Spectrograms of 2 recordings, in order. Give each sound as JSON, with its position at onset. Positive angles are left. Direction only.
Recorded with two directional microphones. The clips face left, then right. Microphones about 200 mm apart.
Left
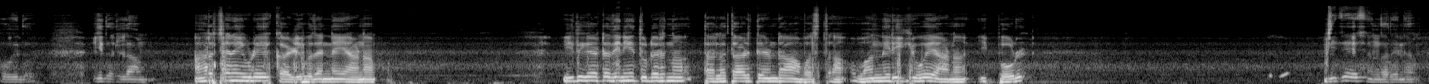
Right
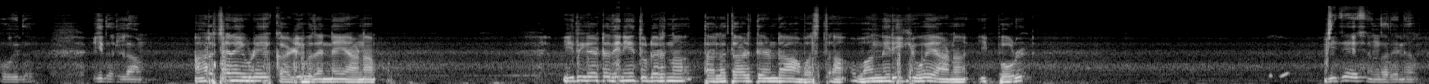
{"t": 0.0, "sound": "speech", "side_deg": 0}
{"t": 1.2, "sound": "speech", "side_deg": 55}
{"t": 5.6, "sound": "speech", "side_deg": 50}
{"t": 13.3, "sound": "speech", "side_deg": 0}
